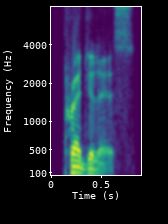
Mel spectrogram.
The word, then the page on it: prejudice: British English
